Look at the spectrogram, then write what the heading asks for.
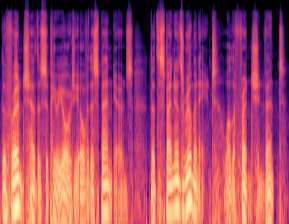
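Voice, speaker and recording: Casting: male reader as manipulative seafaring villain, calculating and glib, low-ish mellow voice, classic storybook drama. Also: lively intonation, normal speed, creaky, dry recording, clean studio sound. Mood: smug. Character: sly, scheming ship's supercargo, smooth manipulative villain.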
